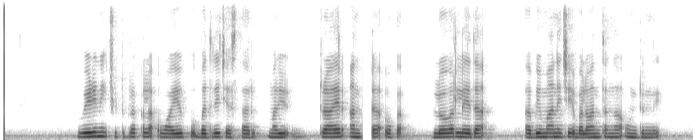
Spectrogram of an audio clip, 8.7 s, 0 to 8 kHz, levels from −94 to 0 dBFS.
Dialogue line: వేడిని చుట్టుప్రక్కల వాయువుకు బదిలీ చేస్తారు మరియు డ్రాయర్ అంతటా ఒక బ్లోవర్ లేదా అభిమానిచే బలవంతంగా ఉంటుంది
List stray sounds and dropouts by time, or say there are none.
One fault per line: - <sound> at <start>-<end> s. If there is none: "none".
- dropout at 4.5-4.6 s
